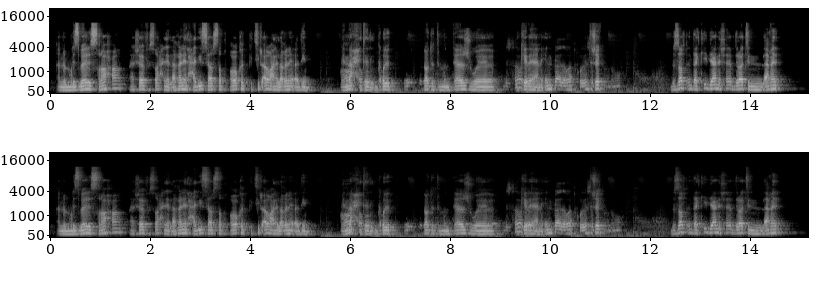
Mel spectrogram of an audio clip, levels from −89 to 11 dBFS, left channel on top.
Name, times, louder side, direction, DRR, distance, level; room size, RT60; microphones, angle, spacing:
voice 1, 0.2-5.2 5.8-6.8 7.1-8.9 9.5-10.0 10.7-11.0 12.4-14.5, left 4 dB, 55° left, 15 dB, 0.5 m, -27 dB
Drum kit, 4.7-4.8 5.3-12.5, equal, 25° left, 5.4 m, -55 dB
voice 2, 5.8-6.5 9.1-10.9 11.2-11.4, equal, 5° right, 11 dB, 0.5 m, -34 dB
13.5 x 6.9 x 3.0 m, 0.43 s
head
